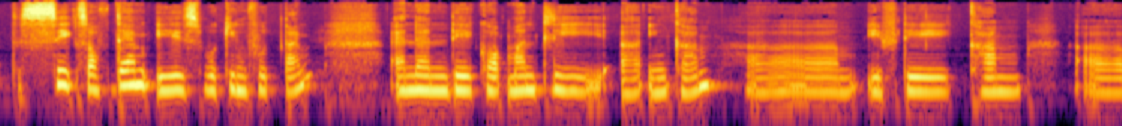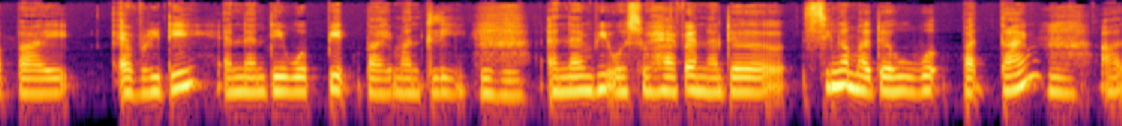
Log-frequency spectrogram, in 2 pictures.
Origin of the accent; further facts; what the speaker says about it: Klang, Selangor, Malaysia; Then when I went back to my hometown in Klang, and then I discover so many single mother who are face financial problem, same like me.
